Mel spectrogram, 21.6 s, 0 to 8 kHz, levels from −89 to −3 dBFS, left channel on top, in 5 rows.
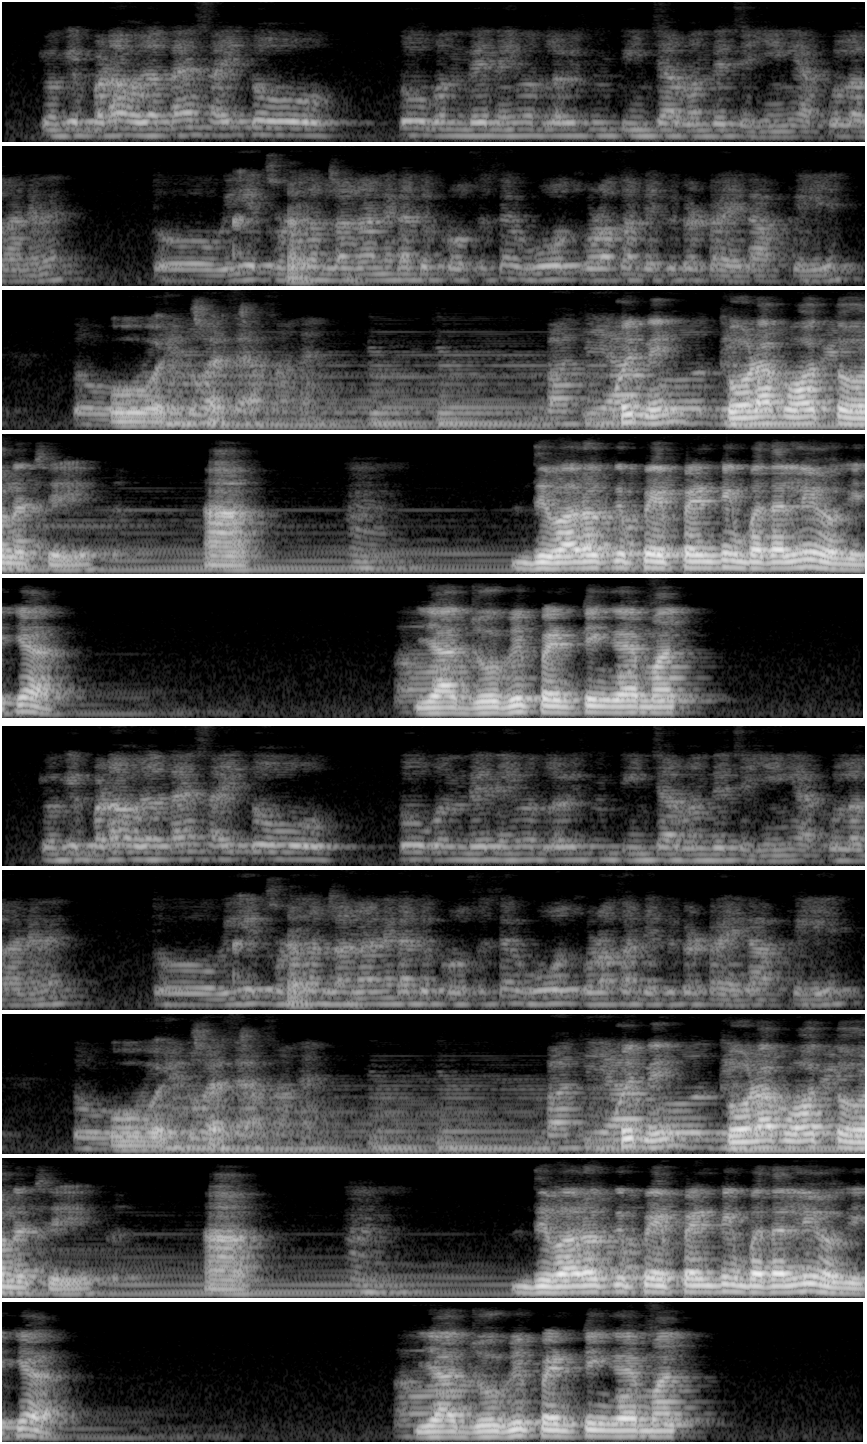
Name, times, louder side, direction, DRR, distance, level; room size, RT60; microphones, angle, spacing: voice 1, 0.2-1.6 2.0-4.6 5.1-8.5 9.0-10.3 11.3-13.2 13.5-13.6 14.6-15.0 15.6-17.1 19.2-19.6 20.3-20.6, equal, 15° right, -5 dB, 5.4 m, -35 dB
voice 2, 9.2-9.7 11.7-13.4 13.9-14.2 15.5-17.5 19.3-20.6, left 1 dB, 15° left, 5 dB, 0.7 m, -18 dB
sound 1, 9.4-17.7, left 1 dB, 40° left, 2.9 m, -40 dB
9.5 x 4.7 x 7.8 m, 0.40 s
head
